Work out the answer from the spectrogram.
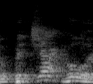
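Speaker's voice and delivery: normal talking voice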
